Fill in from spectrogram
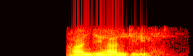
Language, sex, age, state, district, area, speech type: Punjabi, male, 18-30, Punjab, Firozpur, rural, conversation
